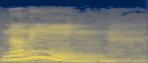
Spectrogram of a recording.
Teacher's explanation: The emphasis is on the second syllable.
